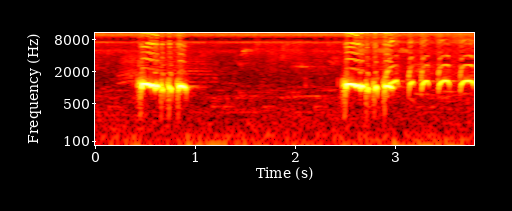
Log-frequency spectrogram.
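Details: Frequently singing local zebra dove, its song used to coax other zebra doves to call: two loud bursts of quick, stuttering rolled notes about two seconds apart, the second trailing into soft repeated arched coos, with low background hum.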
